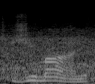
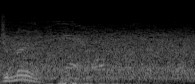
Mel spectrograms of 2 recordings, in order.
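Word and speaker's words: Ji-man: I know his name is pronounced Jiman, but I like saying Jaman.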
